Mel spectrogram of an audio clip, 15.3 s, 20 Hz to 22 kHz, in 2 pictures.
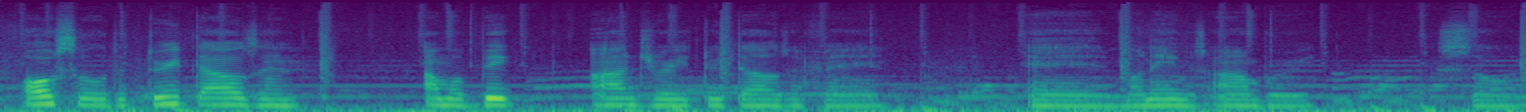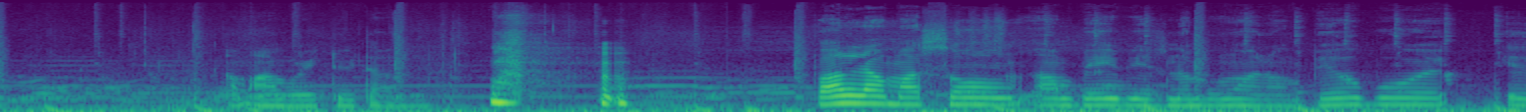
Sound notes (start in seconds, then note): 6.9 laughs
